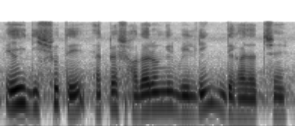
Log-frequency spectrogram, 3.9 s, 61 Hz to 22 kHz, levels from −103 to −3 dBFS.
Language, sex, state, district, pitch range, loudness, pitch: Bengali, male, West Bengal, Alipurduar, 125-155 Hz, -15 LUFS, 140 Hz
